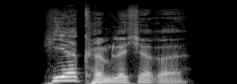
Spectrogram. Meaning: inflection of herkömmlich: 1. strong/mixed nominative/accusative feminine singular comparative degree 2. strong nominative/accusative plural comparative degree
- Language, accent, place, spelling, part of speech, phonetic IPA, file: German, Germany, Berlin, herkömmlichere, adjective, [ˈheːɐ̯ˌkœmlɪçəʁə], De-herkömmlichere.ogg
